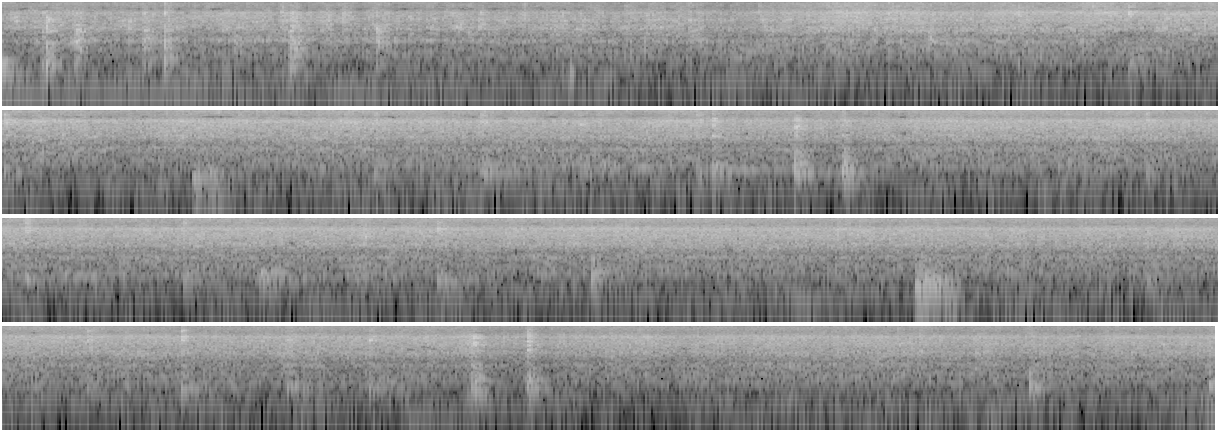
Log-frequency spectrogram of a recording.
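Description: Ginger, garlic, green chili and black pepper paste sizzles steadily in hot oil in a pan, a continuous close hiss with occasional stirring scrapes and no talking.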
